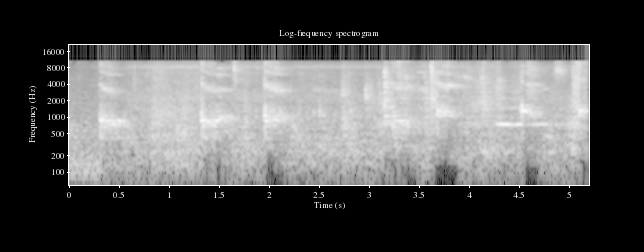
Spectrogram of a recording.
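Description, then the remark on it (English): A whooping cough fit, caused by the bacterium Bordetella pertussis: a long run of harsh, rapid coughs in quick succession, fairly loud, with brief strained breaths between bursts and no speech. “Whooping cough is caused by a really nasty bacteria called Bordetella pertussis”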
